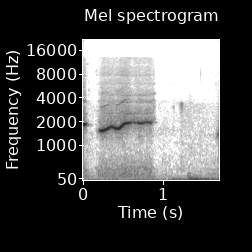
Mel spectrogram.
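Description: A single sustained whistle, one steady, slightly rising tone lasting under a second, fairly loud, followed by quiet background with a faint low rumble and a brief high chirp.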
